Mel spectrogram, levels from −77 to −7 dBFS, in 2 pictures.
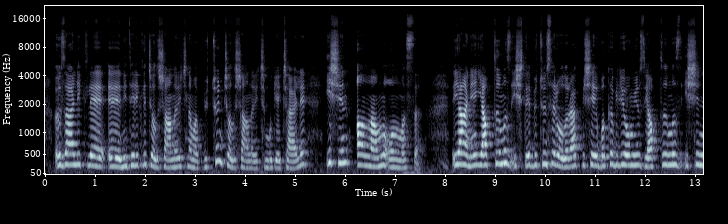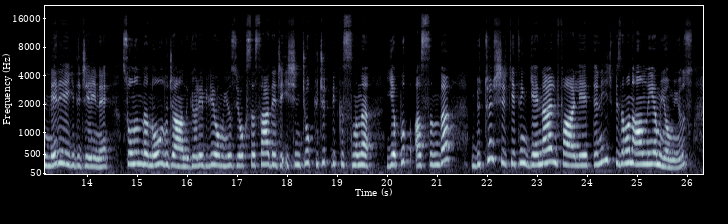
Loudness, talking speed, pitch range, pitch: -25 LUFS, 110 wpm, 220-260 Hz, 240 Hz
